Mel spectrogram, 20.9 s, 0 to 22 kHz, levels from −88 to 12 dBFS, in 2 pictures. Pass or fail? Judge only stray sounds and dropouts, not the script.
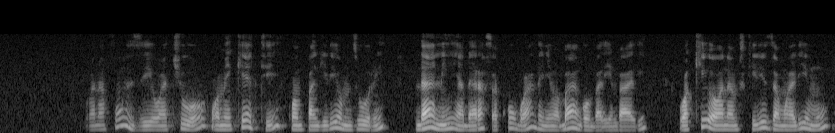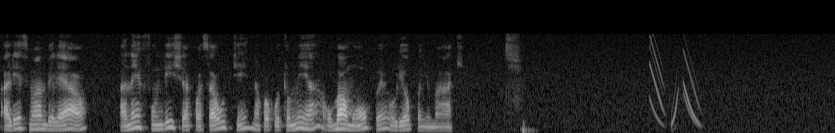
fail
